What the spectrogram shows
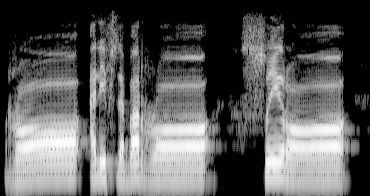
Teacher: اب را کے اوپر زبر پیش آتی ہے تو را پور ہوگا، اور اب الف ہے، الف سے پہلے اب را پور ہے تو الف بھی پورا موٹی آواز میں پڑھا جائے گا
